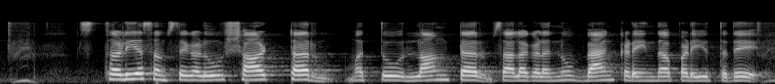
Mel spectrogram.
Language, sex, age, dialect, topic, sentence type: Kannada, female, 36-40, Mysore Kannada, banking, statement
